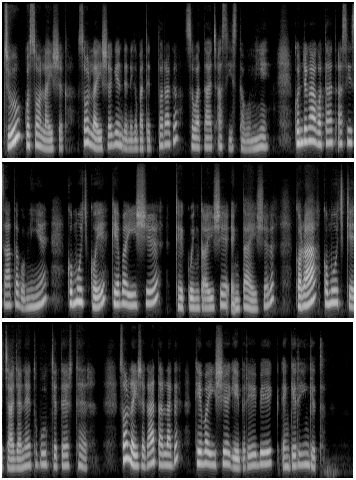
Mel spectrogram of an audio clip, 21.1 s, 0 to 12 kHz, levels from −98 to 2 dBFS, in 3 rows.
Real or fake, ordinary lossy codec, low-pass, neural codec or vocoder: fake; none; none; codec, 24 kHz, 0.5 kbps, DualCodec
